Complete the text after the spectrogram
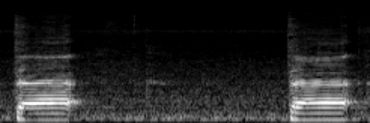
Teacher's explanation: یہ سامنے کے چوڑے سے 4 دانت جو ہوتے ہیں ان کو ثناء کہتے ہیں، اور اوپر کے 2 والوں کو ثناء علیا کہتے ہیں، نیچے والے 2 کو ثناء سفلی کہتے ہیں. تو تا کو ہم ادا کرتے وقت زبان کی نوک کو ثناء علیا کی جڑ پر لگائیں گے، ادا کریں گے.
